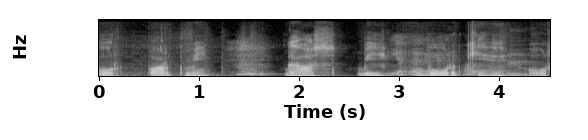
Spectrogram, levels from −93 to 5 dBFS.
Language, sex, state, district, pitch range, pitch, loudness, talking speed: Hindi, male, Uttar Pradesh, Muzaffarnagar, 105-130 Hz, 110 Hz, -21 LUFS, 135 wpm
